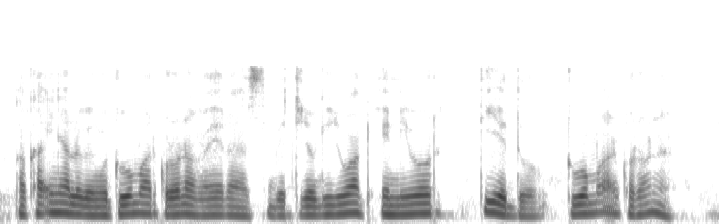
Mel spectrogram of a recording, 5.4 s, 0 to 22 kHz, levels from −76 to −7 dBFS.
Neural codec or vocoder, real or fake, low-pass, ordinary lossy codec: codec, 16 kHz, 4 kbps, X-Codec, HuBERT features, trained on LibriSpeech; fake; 7.2 kHz; none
